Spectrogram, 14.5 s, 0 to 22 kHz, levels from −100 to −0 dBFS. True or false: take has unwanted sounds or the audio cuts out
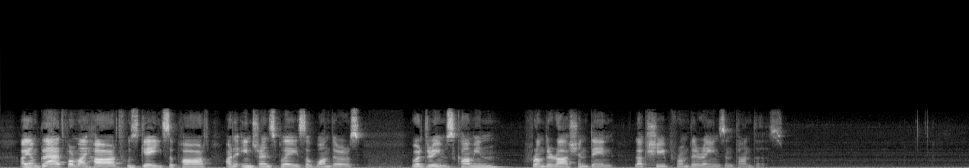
false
